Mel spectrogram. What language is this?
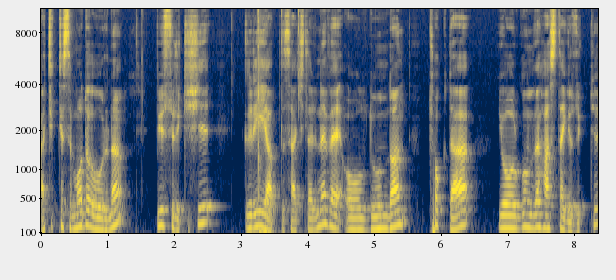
Turkish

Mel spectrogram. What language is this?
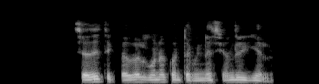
Spanish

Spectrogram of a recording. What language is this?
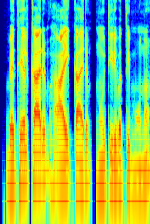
Malayalam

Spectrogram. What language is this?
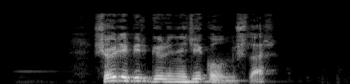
Turkish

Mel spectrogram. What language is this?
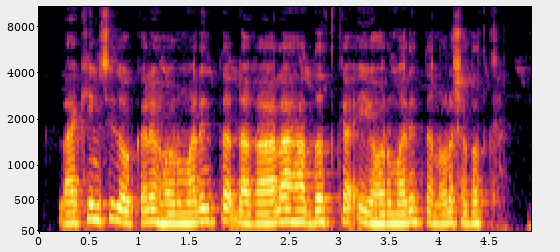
Somali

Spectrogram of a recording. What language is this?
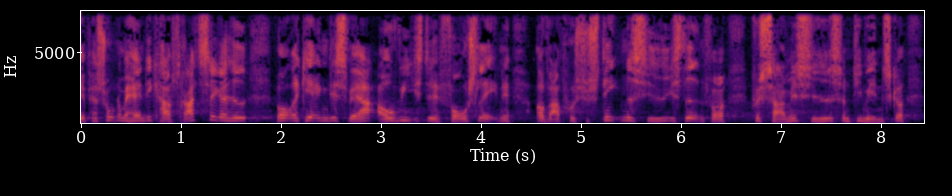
Danish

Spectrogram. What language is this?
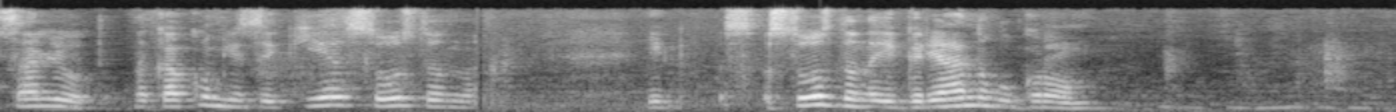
Russian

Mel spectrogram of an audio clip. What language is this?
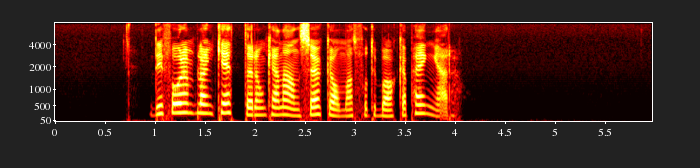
Swedish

